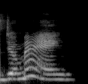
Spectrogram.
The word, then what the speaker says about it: Domingue: So it's Domingue rhymes with meringue, as in I prefer meringue topping on my key lime pie. Right? Am I even doing that right, Ben? You're doing a great job. Yep. It Okay. is a Cajun pronunciation of a Spanish name.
